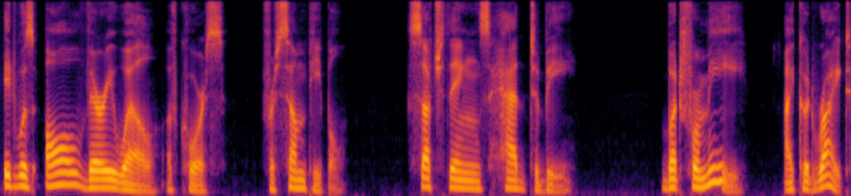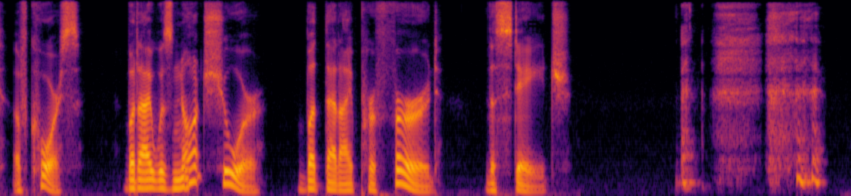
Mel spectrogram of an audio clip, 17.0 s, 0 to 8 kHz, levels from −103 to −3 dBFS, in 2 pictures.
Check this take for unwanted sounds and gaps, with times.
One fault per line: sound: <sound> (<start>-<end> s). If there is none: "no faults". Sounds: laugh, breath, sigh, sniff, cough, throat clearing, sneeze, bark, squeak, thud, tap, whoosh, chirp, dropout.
sound: laugh (15.3-16.8 s)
